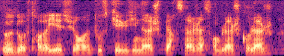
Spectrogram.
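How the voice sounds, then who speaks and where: A man explaining his company's work in an informal interview, in a halting way with repeated false starts. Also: fairly low pitch, steady tone, gravelly, warm tone. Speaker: company co-founder being interviewed.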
